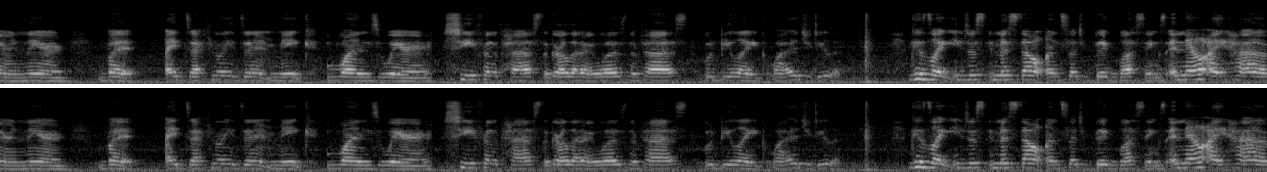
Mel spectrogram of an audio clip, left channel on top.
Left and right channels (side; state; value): right; quieter; 3.6 dB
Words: and there, but I definitely didn't make ones where she from the past, the girl that I was in the past, would be like, why did you do that? Because like, you just missed out on such big blessings. And now I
